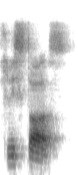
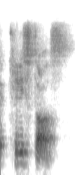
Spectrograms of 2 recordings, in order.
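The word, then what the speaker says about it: Χριστός: palavra ali por exemplo cristos cristos a muitas vezes na pronúncia ele vai sair como se fosse um R tá ele vai sair como fosse um é cristos cristos cristos R uns vai pronunciar como r r ri né A A então então às ve muitas vezes ele vai ter o som de ri r de R na garganta r r r r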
